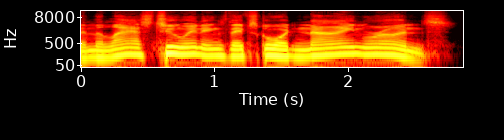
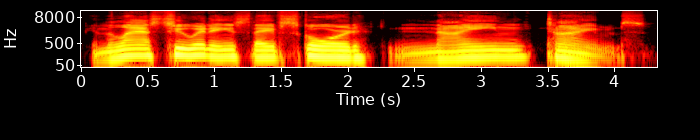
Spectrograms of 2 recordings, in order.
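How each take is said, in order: First: It is said in the announcer's normal voice. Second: It is said in a Ferris Bueller-style put-on voice.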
